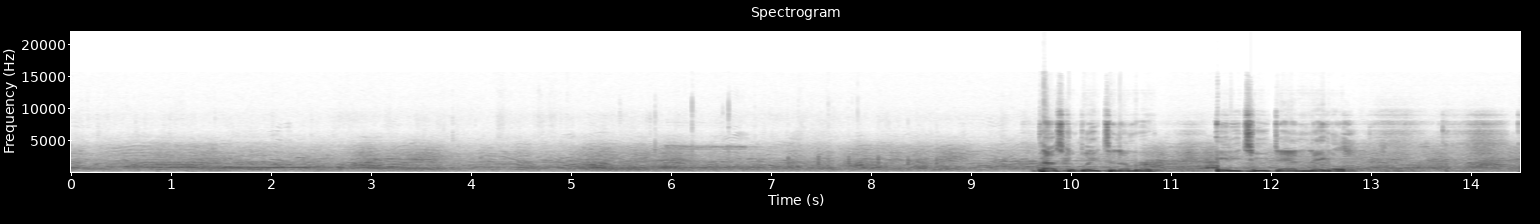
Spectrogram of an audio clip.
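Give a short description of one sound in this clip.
A crowd cheers and chatters loudly outdoors.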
